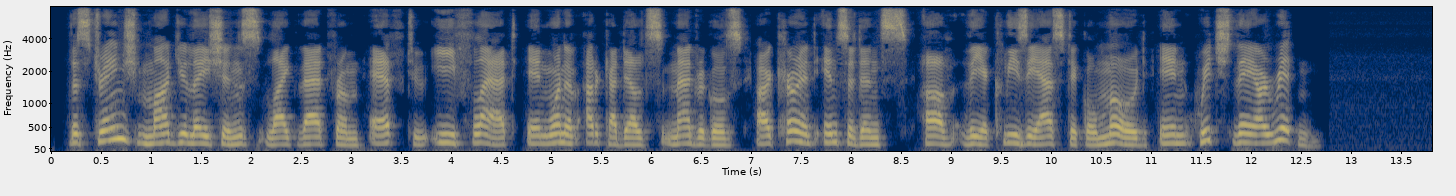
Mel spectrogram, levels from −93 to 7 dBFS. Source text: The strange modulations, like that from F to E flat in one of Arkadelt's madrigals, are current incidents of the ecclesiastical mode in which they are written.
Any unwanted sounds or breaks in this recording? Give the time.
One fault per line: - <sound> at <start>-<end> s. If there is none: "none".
none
